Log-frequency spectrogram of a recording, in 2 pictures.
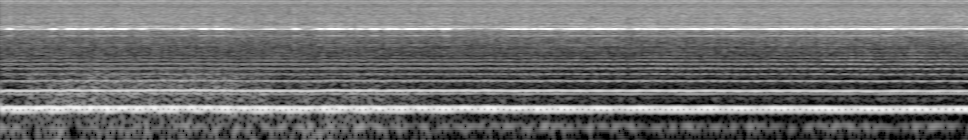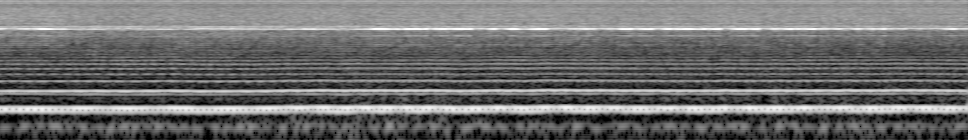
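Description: Multirotor drone's electric motors and propellers humming steadily at one low pitch, with a faint high whine above, heard from the drone's own camera.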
